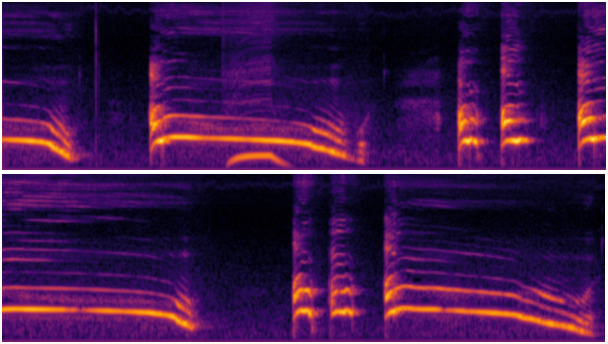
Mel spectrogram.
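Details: Dog howling at a big full moon, a second howling session: sustained harmonic howls that hold level then drop in pitch at the end, about four long howls interspersed with brief staccato yips, with silent gaps.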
